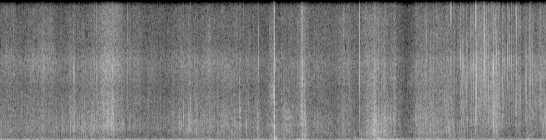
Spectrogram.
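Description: Hands rub and scratch the sleeves and chest of a worn red sequined jacket, making a steady crinkly, rustling sequin sound. A few sharper scratches stand out above the bright texture, with a faint low hum underneath.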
